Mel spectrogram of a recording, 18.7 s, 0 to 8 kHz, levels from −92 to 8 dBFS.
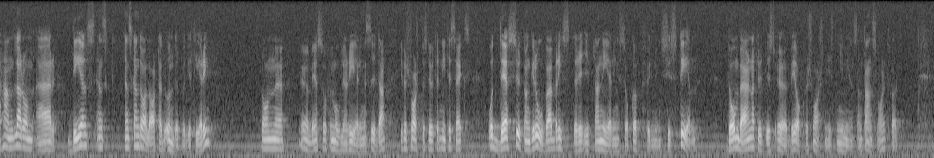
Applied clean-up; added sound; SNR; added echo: none; none; none; none.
